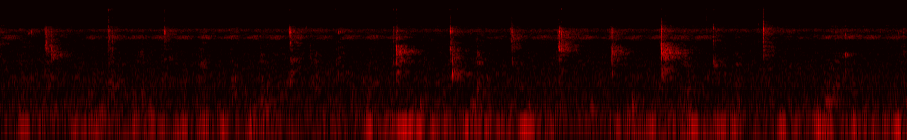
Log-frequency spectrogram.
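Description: Close-miked eating sounds: wet chewing and lip-smacking clicks at an irregular pace of about one or two a second, as rice and curry are eaten by hand, over a low steady hum.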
